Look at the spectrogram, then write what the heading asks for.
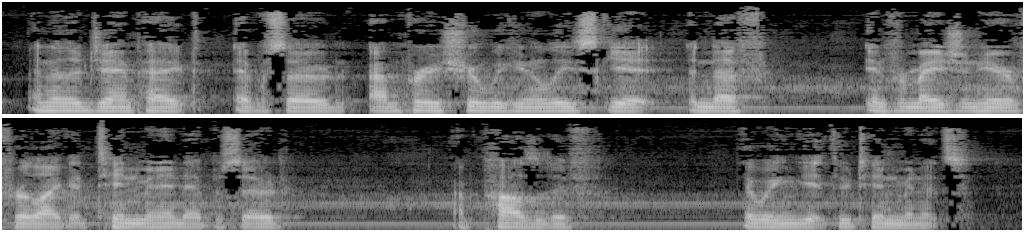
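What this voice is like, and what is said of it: Sick, sore-throated voice. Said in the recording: “I don't know if you can tell by my voice, I'm a little under the weather today... Throat's hurting a little bit.”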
